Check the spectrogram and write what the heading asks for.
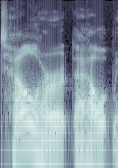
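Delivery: ordinary delivery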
